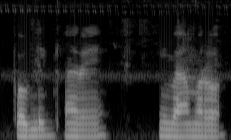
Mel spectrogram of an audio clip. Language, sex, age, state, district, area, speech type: Odia, male, 30-45, Odisha, Koraput, urban, spontaneous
